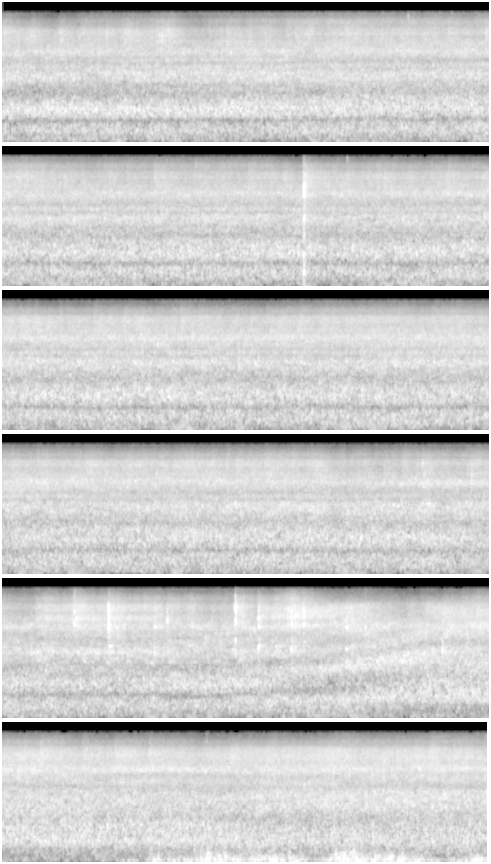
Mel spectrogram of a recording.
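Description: Steady rush of river water pouring over a low-water bridge crossing. In the last few seconds, irregular low rumbling buffets come in over it.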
